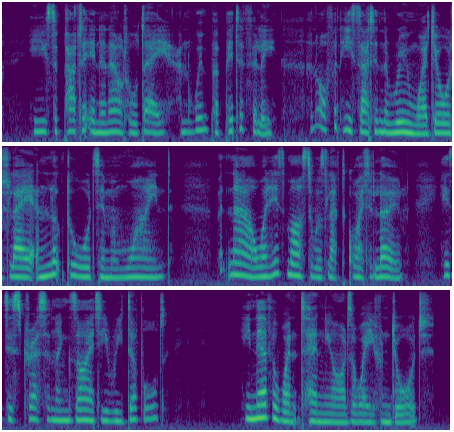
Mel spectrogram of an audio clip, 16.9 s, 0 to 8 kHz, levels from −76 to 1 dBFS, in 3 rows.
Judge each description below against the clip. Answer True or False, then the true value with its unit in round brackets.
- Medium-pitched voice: False (215 Hz)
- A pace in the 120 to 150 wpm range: False (180 wpm)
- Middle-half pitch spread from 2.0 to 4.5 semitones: True (2.9 semitones)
